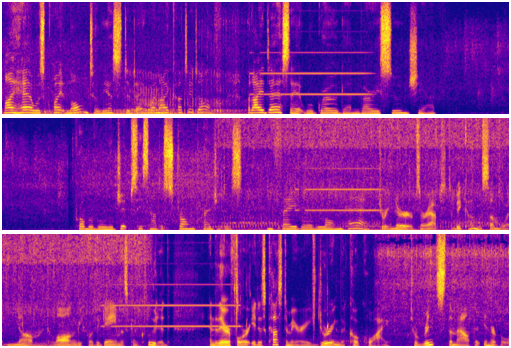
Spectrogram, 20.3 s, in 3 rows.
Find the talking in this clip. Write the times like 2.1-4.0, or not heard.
0.0-5.8, 7.7-20.2.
